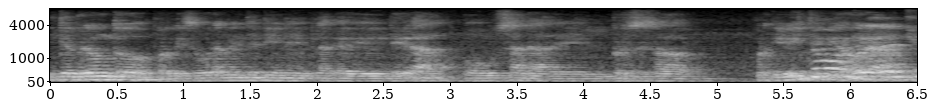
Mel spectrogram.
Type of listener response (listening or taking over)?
taking over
